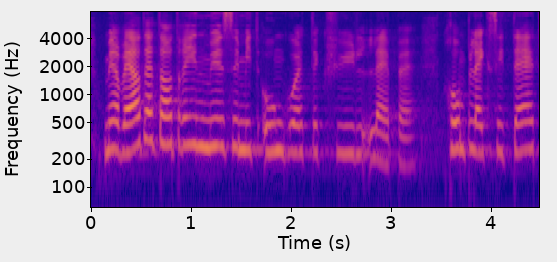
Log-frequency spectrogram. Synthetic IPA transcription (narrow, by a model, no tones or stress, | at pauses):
miːɐʁvɛɐdədɔdʁɪnmyəsəmitʰʊnɡuətəkfyːlːɛb̥ə | kʰɔmplɛksitɛːt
